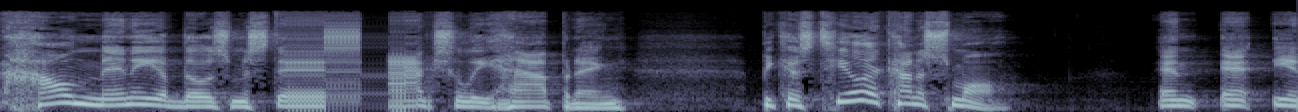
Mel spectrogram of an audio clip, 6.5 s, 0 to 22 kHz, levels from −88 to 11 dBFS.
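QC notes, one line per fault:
1.45–2.17 s, robotic sound from repeated short buffers: the speech turns into a rigid, metallic buzz with a fixed pitch of 50 Hz that still loosely tracks the speech's shape. The likely cause is audio arriving too seldom, so the software kept replaying the most recent slice of sound to fill the gaps, and most of this stretch is repeats rather than new audio. A 50 Hz buzz fits a repeated buffer of about 20 ms.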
